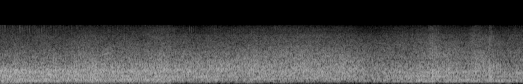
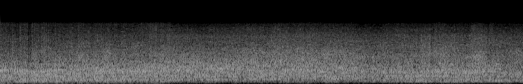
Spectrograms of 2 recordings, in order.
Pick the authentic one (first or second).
first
